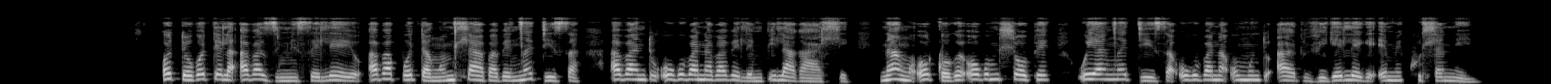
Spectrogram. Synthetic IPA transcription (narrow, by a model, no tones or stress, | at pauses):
ɔd̥ʱɔɣɔtʼɛlaʔaβazimisɛlɛjɔʔaβab̥ʱɔd̥ʱaŋom̩ɬaβaβɛŋ͡ǀed̥ʱisa | aβantʼuʔuɣuβanaβaβɛlempʼilaɣaɬɛ | naŋɔʔɔɡ͡ǃʱɔɣɛʔoɣum̩ɬɔpʰɛ | ujaŋ͡ǀed̥ʱisa̰ʔuɣuβanaʔumuntʼuʔaviɣɛlɛɣɛʔemikʰuɬaneːni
